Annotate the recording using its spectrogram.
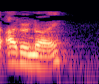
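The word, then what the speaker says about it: Adonai (אדני): So this name of God, it's pronounced Adonai, but it's spelled Aleph, Dalet, Nun, and Yud.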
